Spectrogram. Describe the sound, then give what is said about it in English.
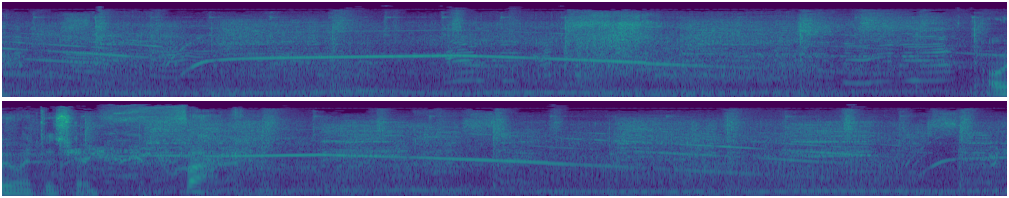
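A car chase in a video game with a fast police car: a steady engine roar under a long rising-and-falling siren wail, one sharp crash-like impact midway, and a man talking over it. “God, these cars go fast. The cop car's faster than me, and this guy that I'm trying to chase down is faster than me.”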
